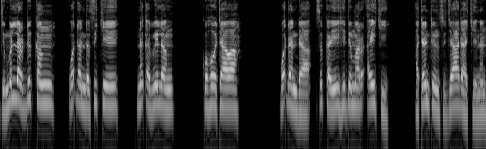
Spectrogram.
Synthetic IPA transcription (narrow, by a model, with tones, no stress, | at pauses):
d͡ʒɪ˨mʊ˦lːɐ˨rdʊ˦kɐ˨ŋ | wɐ˦ɗɐ˨nda˨sʊ˦kʲeː˨ | na˦kʼɐ˨biː˦lɐ˨ŋ | kʷo˦ɦoː˦taː˦waː˦ | wɐ˦ɗɐ˨nda˨sʊ˦ka˨ji˦ɦɪ˦dɪ˦mɐ˦rʔa˦jkʲiː˨ | ʔa˨tɐ˦ntɪ˨nsu˨d͡ʒaː˦daː˨kʲeː˨nɐ˦ŋ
